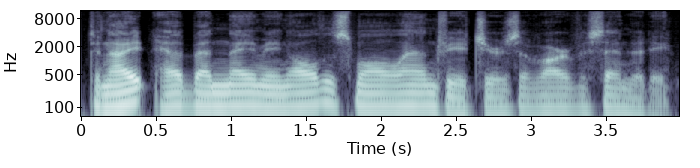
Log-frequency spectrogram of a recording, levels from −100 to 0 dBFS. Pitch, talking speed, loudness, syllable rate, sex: 95 Hz, 195 wpm, -18 LUFS, 5.0 syllables/s, male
